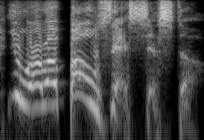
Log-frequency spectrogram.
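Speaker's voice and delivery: high, loud proclamation; loud declaration. Acted. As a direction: shout the verdict at her. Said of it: "declaring the name".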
